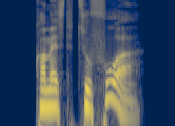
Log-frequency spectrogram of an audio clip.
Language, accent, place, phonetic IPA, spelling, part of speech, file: German, Germany, Berlin, [ˌkɔməst t͡suˈfoːɐ̯], kommest zuvor, verb, De-kommest zuvor.ogg
- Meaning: second-person singular subjunctive I of zuvorkommen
